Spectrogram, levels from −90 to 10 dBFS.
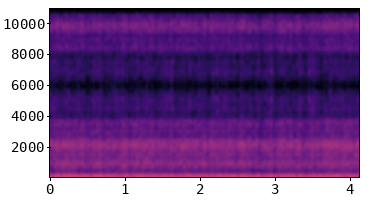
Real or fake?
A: real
